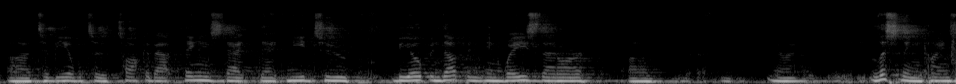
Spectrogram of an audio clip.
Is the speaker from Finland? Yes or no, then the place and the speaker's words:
yes; Finland; from Finland.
